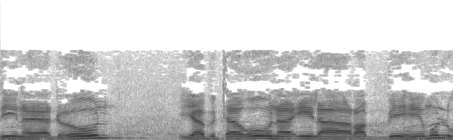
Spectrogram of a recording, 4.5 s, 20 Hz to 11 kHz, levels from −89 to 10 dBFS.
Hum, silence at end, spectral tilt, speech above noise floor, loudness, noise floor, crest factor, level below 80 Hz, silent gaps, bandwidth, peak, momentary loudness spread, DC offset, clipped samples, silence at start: none; 0 s; -6 dB/octave; 21 dB; -18 LUFS; -39 dBFS; 14 dB; -56 dBFS; none; 7.4 kHz; -4 dBFS; 6 LU; 0.8%; under 0.1%; 0 s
